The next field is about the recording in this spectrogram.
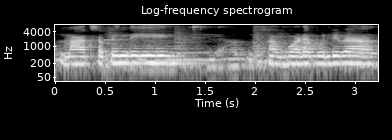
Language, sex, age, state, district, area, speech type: Odia, female, 45-60, Odisha, Ganjam, urban, spontaneous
